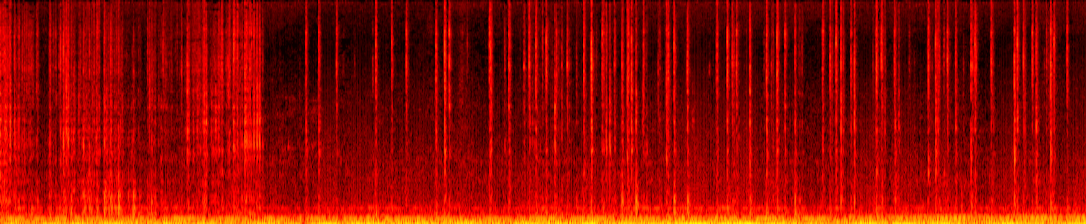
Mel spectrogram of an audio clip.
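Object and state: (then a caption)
Resin-drill diamond painting canvas, tapped and scratched. Long acrylic nails tap and scratch over the plastic resin drills of a flat diamond painting resting on a wooden table, at times with one hand. Rapid, dry, bright clicks and brief scratches sit over a steady low hum throughout.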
